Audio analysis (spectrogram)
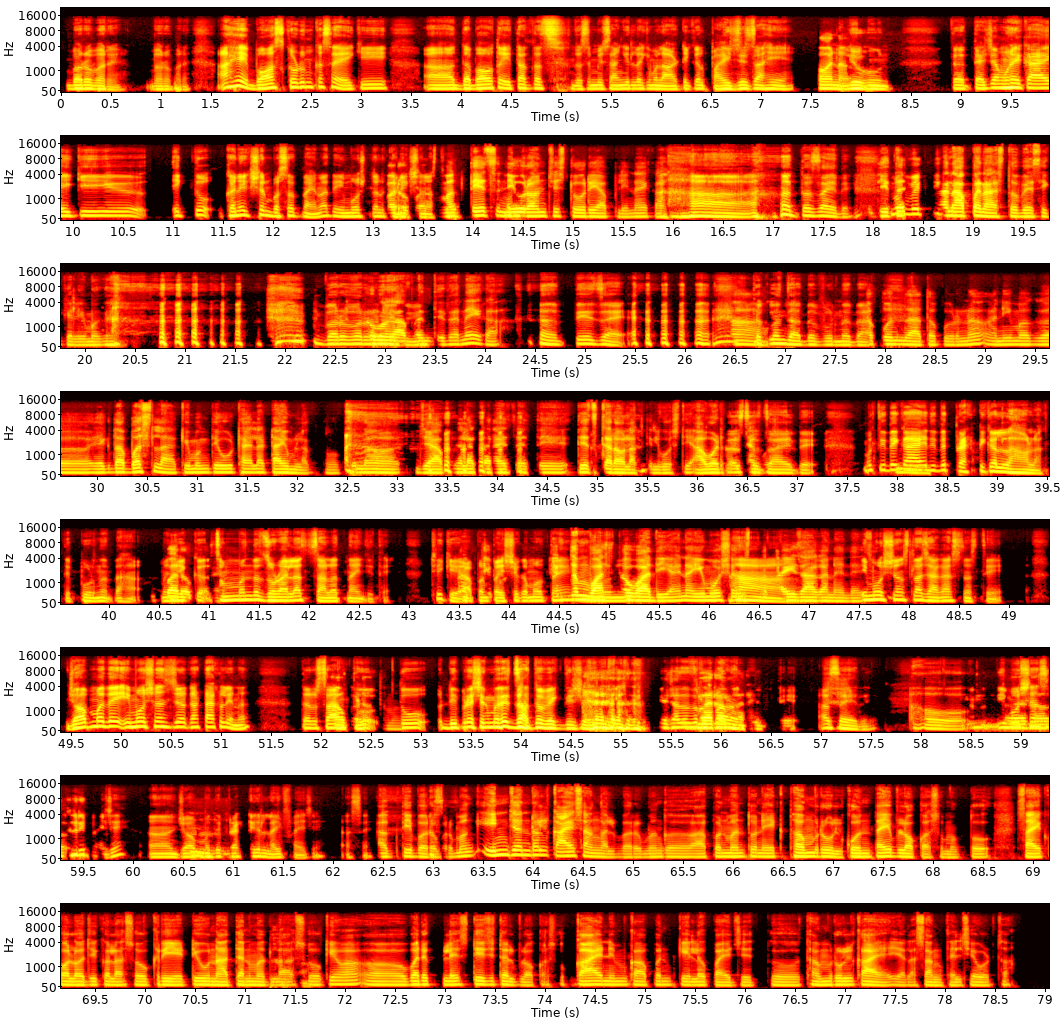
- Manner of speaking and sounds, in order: laughing while speaking: "त्याच्यामुळे काय आहे, की"; static; in English: "न्यूरॉनची स्टोरी"; other background noise; laughing while speaking: "नाही का?"; chuckle; unintelligible speech; in English: "बेसिकली"; laugh; laughing while speaking: "बरोबर म्हटले तुम्ही"; chuckle; distorted speech; chuckle; laughing while speaking: "थकून जातं पूर्णतः"; laugh; laughing while speaking: "तसंच आहे ते"; laughing while speaking: "डिप्रेशनमध्येच जातो व्यक्ती शेवटी त्याच्यातच रूप असं आहे ते"; in English: "डिप्रेशनमध्येच"; chuckle; unintelligible speech; in English: "लाईफ"; in English: "थंब रूल"; tapping; in English: "वर्क प्लेस डिजिटल ब्लॉक"; in English: "थंब रूल"
- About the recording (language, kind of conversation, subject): Marathi, podcast, कोणी तुम्हाला ब्लॉक केल्यावर तुम्ही पुढे कसे जाता?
